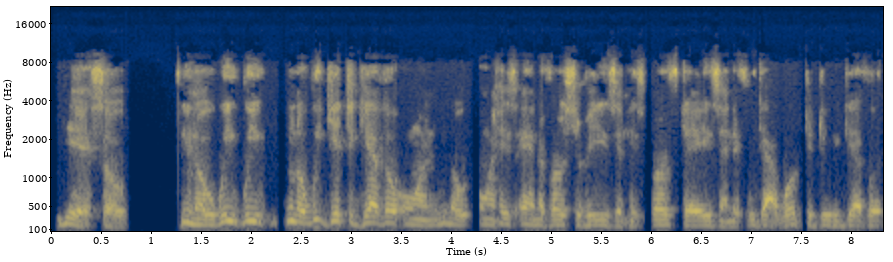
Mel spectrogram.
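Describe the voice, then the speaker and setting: Deep-voiced man, low and husky. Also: fairly even intonation, normal speed, dark tone, no echo, rough recording. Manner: rambling, many fillers and restarts. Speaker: rapper, guest. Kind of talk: casual interview talk.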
